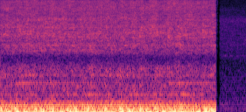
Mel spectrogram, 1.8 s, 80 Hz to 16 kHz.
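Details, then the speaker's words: 1997 Dodge Viper GTS V10 just started cold after fuel pressure regulator leak-back fix with new regulator, hose and barbs; steady even low rumble at slightly raised cold idle expected to come down, no misses or knocks; normal cold idle. "so cold so that idol should come back down but [Music] everything looks good"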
